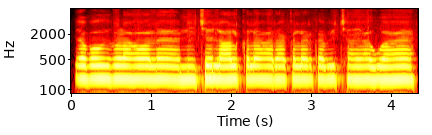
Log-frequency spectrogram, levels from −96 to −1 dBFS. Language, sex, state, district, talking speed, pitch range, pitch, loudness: Hindi, male, Jharkhand, Deoghar, 205 wpm, 175-180 Hz, 175 Hz, -14 LUFS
